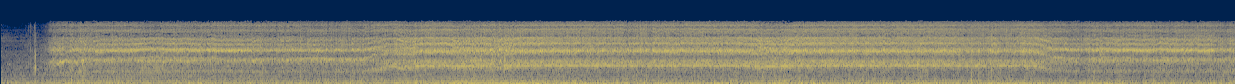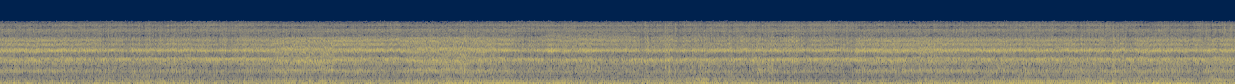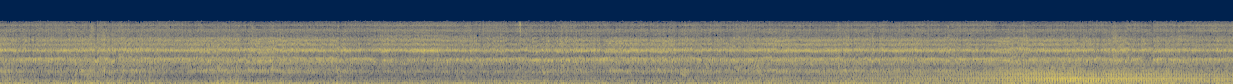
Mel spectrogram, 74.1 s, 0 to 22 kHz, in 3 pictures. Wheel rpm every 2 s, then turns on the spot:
60, 160, 160, 170, 210, 230, 230, 220, 230, 230, 210, 160, 160, 160, 160, 160, 160, 160, 160, 160, 160, 160, 160, 160, 160, 160, 160, 160, 160, 160, 160, 160, 160, 160, 160, 160, 160.
none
